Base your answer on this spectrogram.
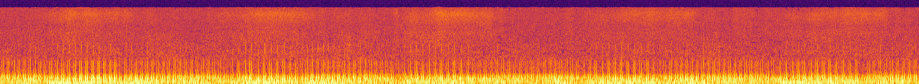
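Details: Cat purring while massaged, a dense low throaty rumble without pauses, gentle periodic brushing sounds from the massage drifting above it.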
